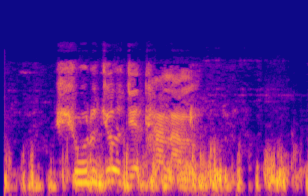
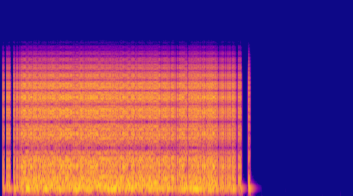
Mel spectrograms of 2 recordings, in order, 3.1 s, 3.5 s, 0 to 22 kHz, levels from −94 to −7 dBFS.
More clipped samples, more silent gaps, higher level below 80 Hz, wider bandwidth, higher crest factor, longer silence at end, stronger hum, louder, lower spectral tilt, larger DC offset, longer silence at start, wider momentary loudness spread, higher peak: neither; neither; second, -56 dBFS vs -42 dBFS; second, 7.4 kHz vs 9.4 kHz; about the same, 14 dB vs 18 dB; second, 0 s vs 1 s; neither; second, -23 LUFS vs -15 LUFS; first, -6 dB/octave vs -4 dB/octave; neither; about the same, 0.05 s vs 0 s; first, 10 LU vs 6 LU; second, -8 dBFS vs 0 dBFS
